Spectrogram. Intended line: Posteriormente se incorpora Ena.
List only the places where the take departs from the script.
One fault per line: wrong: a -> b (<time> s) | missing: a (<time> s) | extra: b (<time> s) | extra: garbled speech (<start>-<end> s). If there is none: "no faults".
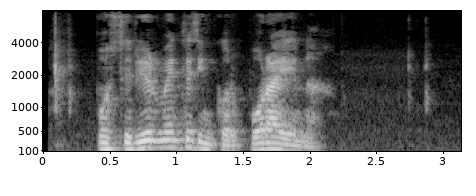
no faults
